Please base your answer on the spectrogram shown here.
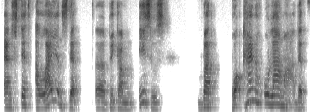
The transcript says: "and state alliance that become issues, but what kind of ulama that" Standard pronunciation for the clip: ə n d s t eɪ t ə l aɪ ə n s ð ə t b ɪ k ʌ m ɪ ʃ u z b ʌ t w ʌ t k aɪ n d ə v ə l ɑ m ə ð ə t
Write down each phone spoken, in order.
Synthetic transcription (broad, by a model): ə n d s t eɪ t ə l aɪ ə n s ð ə t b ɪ k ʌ m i s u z b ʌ t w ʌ t k aɪ n d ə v ə l ɑ m ə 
